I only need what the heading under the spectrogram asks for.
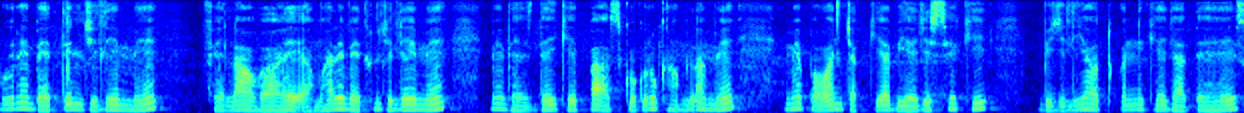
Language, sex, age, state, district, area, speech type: Hindi, male, 18-30, Madhya Pradesh, Betul, rural, spontaneous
